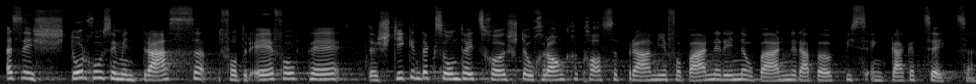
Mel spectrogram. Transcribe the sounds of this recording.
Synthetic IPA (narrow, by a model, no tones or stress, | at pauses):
əsɪʃd̥ʊɾχuːsɪmɪntɾæsəfɔdəɾʔeːfɔʊpʰeː | d̥əʃtiɡənd̪əksʊndɦhɛɪt͡sχœʃtəuχɾɑŋkχəkʰχɑsːəpɾɛːmiəfɔb̥æːɾnəɾɪnːəub̥æːɾnəɾæb̥əœpːisɛ̰nt̚ɡ̥æɡət͡sɛt͡sə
